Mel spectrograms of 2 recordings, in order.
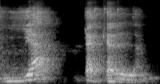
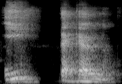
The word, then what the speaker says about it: يتكلم: Sempre o ia do começo é pronunciada como Y, não é como I. Então, a letra ia em árabe, ela é mais Y que I, ou E. Aí fica ya takallam. Ya takallam. Se a gente for pronunciar a letra ia como I, aí fica I takallam. Não, o ya é um Y.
